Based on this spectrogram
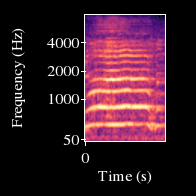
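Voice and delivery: high, loud cartoon scream; hammed-up shriek of terror; mock screaming. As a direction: yell like a panicked man running downstairs. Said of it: "you hear his shouting".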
